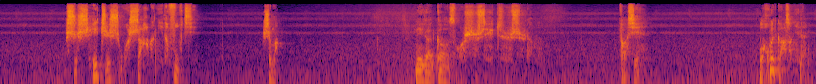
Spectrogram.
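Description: Another man speaks calmly and firmly, asking questions, close by.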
